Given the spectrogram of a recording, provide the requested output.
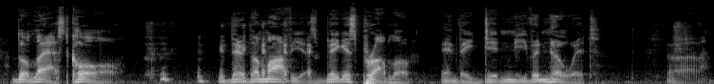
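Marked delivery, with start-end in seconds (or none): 0.1-5.9 very deep movie-trailer voiceover. Resuming a movie trailer read: movie trailer voice. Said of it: "get my voice back on".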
